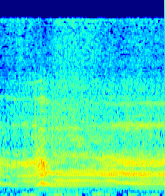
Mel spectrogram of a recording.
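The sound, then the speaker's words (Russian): A deep, sustained roaring growl from Caesar, a big dog that roars like a lion in an audio drama. The rumbling, harmonic tone swells briefly near the start, then holds steadily to the end. “Ох, кто этот великолепный зверь? А это наш пес Цезарь. Пес? Вы ошибаетесь. Это настоящий лев.”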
